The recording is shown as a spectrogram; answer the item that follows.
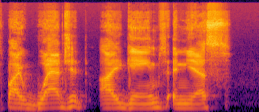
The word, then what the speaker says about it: Wadjet: It's like it's Wadget like Gadget. So it's WADJET is how you spell it.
